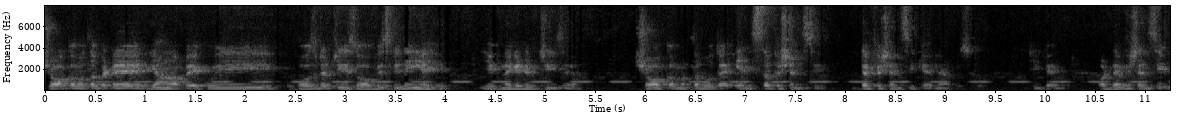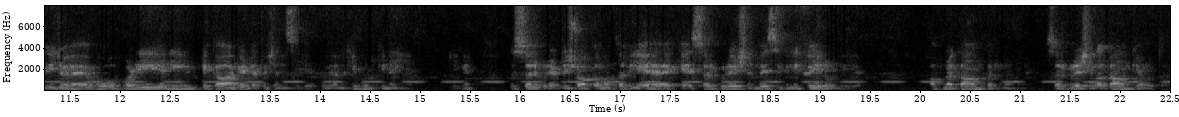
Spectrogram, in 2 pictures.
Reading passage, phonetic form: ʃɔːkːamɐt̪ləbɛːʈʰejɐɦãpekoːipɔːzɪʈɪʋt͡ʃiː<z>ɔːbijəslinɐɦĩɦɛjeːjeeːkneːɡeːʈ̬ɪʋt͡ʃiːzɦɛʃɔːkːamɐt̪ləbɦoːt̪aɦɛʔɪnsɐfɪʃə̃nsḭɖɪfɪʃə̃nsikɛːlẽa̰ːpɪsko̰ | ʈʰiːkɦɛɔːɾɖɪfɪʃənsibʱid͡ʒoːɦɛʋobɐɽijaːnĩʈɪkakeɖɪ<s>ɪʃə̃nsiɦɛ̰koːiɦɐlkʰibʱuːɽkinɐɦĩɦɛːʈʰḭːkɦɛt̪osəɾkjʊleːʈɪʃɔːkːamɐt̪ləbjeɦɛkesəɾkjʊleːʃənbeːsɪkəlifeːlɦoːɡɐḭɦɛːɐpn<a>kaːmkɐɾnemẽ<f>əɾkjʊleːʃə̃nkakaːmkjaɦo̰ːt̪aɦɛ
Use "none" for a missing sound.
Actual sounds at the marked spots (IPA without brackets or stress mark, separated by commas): z, f, a, s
